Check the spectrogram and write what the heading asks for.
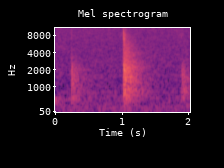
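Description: A table tennis bat's rubber brushing across a hand-held sheet of paper: a short papery swish about a second in, with two fainter brushes near the start and end. It is a light, grazing scrub, the very thin contact used to practise putting spin on a serve.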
